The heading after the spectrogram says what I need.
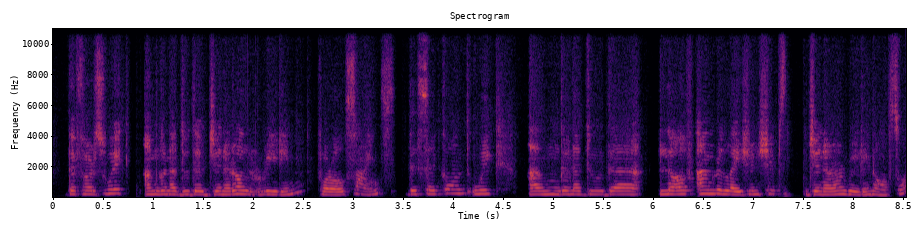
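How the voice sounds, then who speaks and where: Speaking with a Spanish accent, a woman uses a fairly high pitch and a dark, mellow tone, keeping her loudness very even with hardly any pauses. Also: fairly even intonation, moderate pace. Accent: Spanish accent, noted by herself. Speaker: tarot reader. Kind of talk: tarot reading.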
